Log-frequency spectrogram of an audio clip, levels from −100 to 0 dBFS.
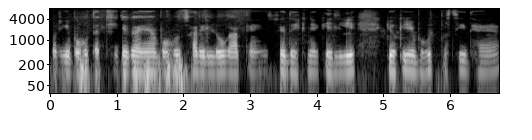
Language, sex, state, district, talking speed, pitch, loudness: Hindi, male, Bihar, Lakhisarai, 205 wpm, 125 Hz, -26 LUFS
